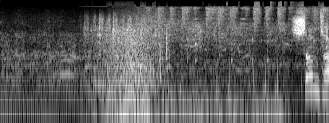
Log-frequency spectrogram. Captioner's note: audience laughing; whimsical music; logo swooshing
